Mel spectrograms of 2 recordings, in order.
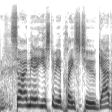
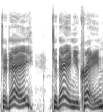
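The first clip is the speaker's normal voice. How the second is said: slow, vintage newsreel announcer voice; 4 semitones higher than usual. Joking about pitching a straight newsreel: old newsreel announcer voice. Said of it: "Have someone talking like this".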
